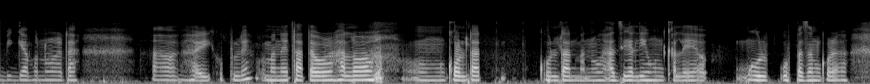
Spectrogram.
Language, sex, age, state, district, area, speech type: Assamese, female, 45-60, Assam, Dibrugarh, rural, spontaneous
